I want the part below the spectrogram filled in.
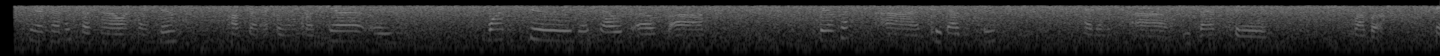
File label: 122 925MHz, scanner radio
